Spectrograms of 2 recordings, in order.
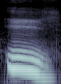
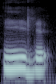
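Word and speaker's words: Ys: It's spelled Y-S. I got a whole show of E's. If you want to go on my channel and look up E's, it's on there. But it's spelled capital Y, lowercase s, no apostrophe or nothing, just the Y and the S.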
